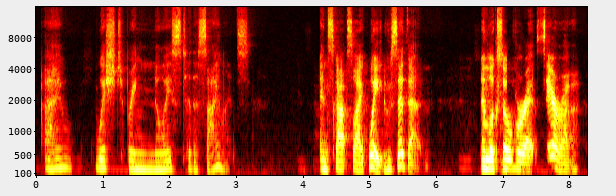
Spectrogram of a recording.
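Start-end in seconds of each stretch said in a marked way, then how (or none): 0.1-3.2 tiny, very soft, small voice. Narrating a scene as two characters sit and think; small voice. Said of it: "you hear a small voice go".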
